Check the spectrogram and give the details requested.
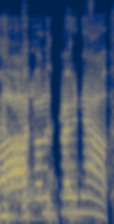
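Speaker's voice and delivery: loud, high, comic backing out; mock-alarmed refusal. Retelling his reaction to animals that could kill, mock alarm. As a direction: blurt it out in mock panic.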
